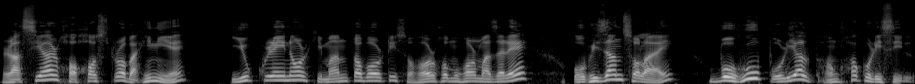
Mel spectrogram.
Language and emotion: Assamese, disgusted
